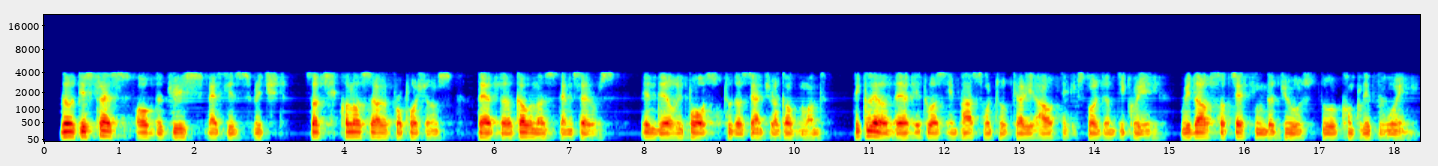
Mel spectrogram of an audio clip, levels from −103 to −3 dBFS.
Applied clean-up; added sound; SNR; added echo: neural mask model DeepFilterNet 3.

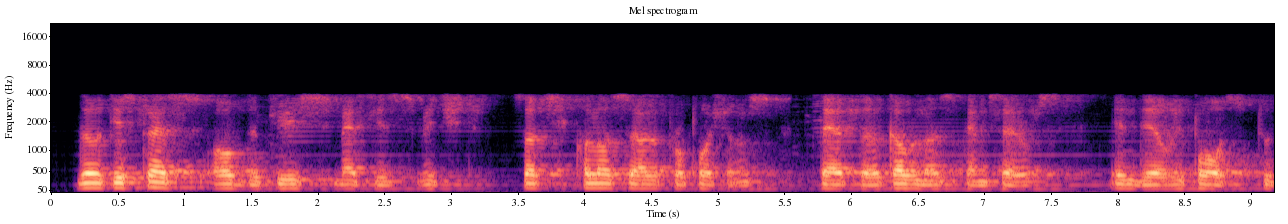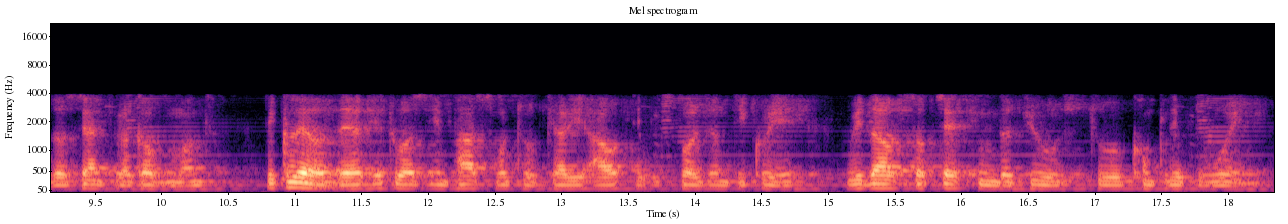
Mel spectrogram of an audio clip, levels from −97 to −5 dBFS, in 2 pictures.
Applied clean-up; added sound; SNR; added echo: neural separator model SepFormer DNS4.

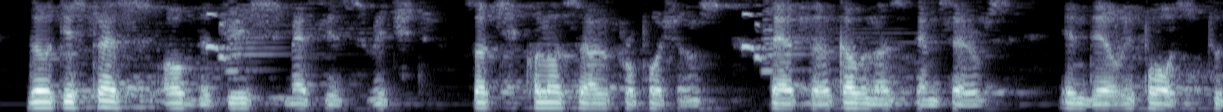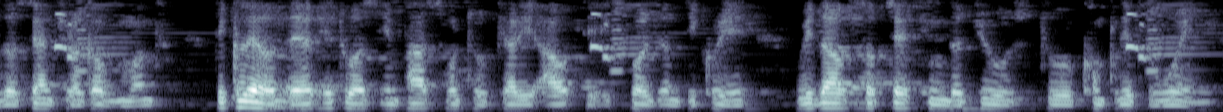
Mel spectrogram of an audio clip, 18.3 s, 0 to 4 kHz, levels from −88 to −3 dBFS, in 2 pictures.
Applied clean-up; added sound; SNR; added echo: classical method WPE with log-MMSE.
